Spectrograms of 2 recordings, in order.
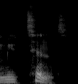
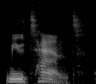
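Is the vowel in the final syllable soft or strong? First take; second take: soft; strong. First: The final syllable has a soft, weak vowel. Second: The final syllable has a strong, open ah vowel. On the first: This is how we say it. "but we just say mutant, It's very soft" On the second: This is how Americans say it. "Americans would be mutant"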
